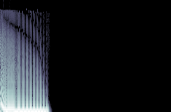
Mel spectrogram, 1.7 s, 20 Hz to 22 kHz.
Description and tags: Hardcore Bass 2
Powerfull bass. Enjoy!
bass, gabber, hardcore, party, trance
